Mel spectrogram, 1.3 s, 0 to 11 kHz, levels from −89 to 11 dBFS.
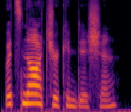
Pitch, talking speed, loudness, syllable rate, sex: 215 Hz, 185 wpm, -18 LUFS, 5.3 syllables/s, female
